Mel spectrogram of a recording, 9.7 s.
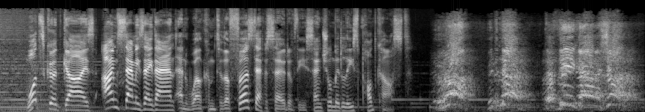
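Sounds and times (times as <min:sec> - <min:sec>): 
speech: 0:00.4 - 0:09.6
Syrian fighters chanting in unison while lined up to enroll: 0:06.5 - 0:09.6.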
